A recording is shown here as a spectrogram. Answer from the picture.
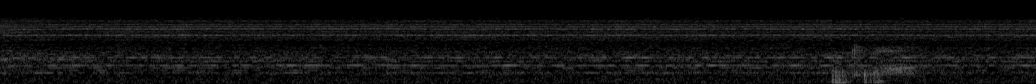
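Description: The 4 mm coreless motor and propeller of a micro RC airplane whine steadily in flight, several high tones held at one constant pitch.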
